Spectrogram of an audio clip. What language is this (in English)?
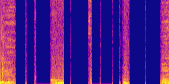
Somali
